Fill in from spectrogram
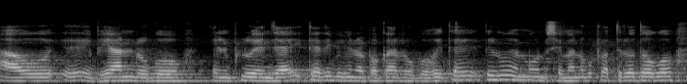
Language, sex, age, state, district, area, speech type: Odia, female, 60+, Odisha, Jajpur, rural, spontaneous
